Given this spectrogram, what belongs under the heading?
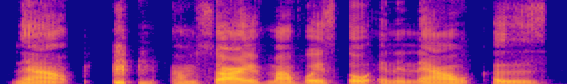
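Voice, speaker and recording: A woman's voice: low-pitched, normal speed, clean tone, no room sound, clean studio sound. A woman hosting a podcast, chatting casually in slang with a slightly nasal voice from allergies. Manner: chatty, animated, informal slang. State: congested from allergies. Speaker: podcast host reacting to a reality show. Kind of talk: casual reaction commentary.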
